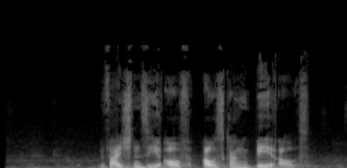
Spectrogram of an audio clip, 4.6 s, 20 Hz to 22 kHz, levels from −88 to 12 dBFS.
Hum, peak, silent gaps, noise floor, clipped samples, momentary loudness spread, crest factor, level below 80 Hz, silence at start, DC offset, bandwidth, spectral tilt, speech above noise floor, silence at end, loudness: none; 0 dBFS; none; -51 dBFS; under 0.1%; 9 LU; 24 dB; -50 dBFS; 1.3 s; under 0.1%; 13.5 kHz; -6 dB/octave; 29 dB; 0.55 s; -22 LUFS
